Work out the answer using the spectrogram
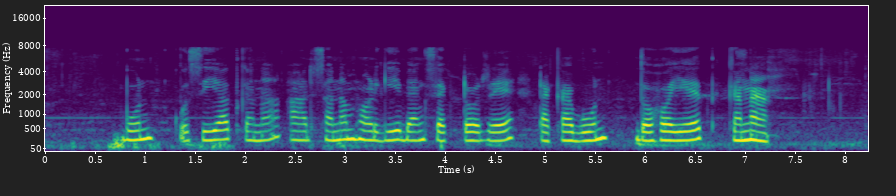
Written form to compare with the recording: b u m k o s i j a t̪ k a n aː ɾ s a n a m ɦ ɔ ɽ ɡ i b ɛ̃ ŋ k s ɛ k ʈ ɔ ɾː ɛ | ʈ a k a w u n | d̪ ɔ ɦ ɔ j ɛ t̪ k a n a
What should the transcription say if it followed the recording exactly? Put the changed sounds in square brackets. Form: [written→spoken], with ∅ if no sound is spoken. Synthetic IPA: b u [m→n] k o s i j a t̪ k a n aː ɾ s a n a m ɦ ɔ ɽ ɡ i b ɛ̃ ŋ k s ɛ k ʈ ɔ ɾː ɛ | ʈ a k a [w→b] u n | d̪ ɔ ɦ ɔ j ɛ t̪ k a n a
